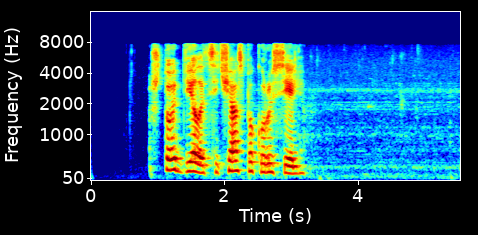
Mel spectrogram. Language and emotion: Russian, neutral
